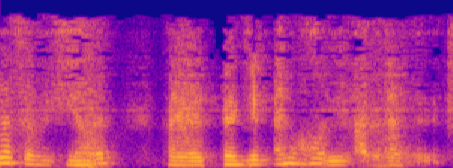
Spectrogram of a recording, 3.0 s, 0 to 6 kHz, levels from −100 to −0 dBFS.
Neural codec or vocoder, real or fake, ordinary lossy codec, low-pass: codec, 44.1 kHz, 0.9 kbps, DAC; fake; MP3, 24 kbps; 5.4 kHz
